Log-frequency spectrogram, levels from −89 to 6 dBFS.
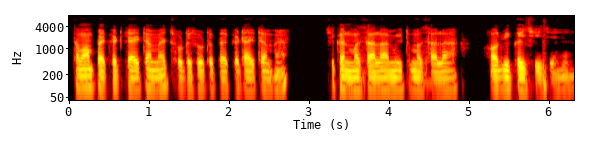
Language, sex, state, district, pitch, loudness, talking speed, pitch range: Hindi, male, Uttar Pradesh, Gorakhpur, 85 Hz, -25 LUFS, 170 wpm, 85-90 Hz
